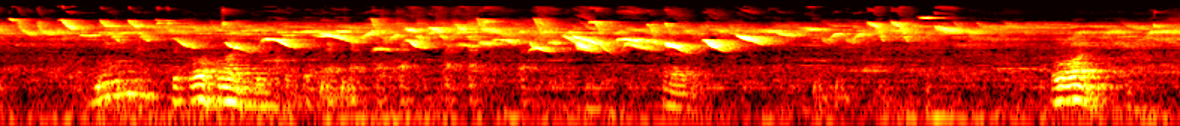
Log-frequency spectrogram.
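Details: Double-collared seedeaters in a group singing contest among friends, song style called canto fibra; several birds overlap in rapid, high, sharply descending whistled notes and chattering trills, with people's voices breaking in at times.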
